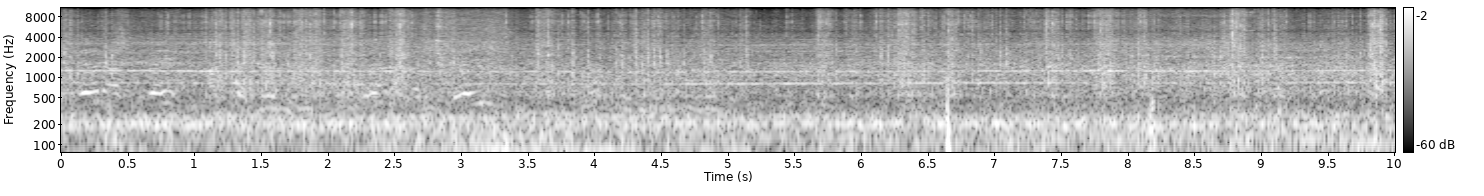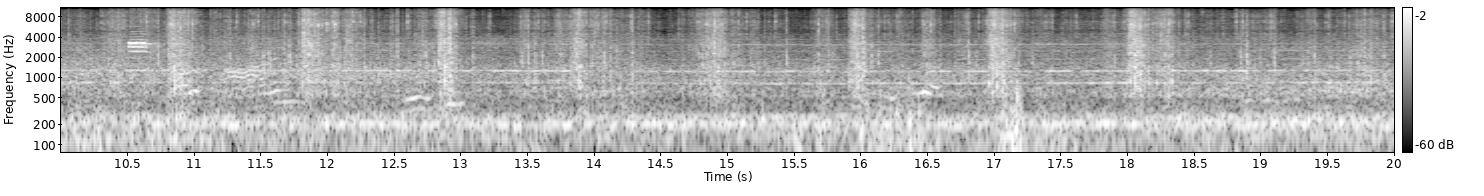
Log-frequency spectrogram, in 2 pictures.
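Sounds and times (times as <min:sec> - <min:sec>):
vehicle engine drone: 0:00.0 - 0:20.0.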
